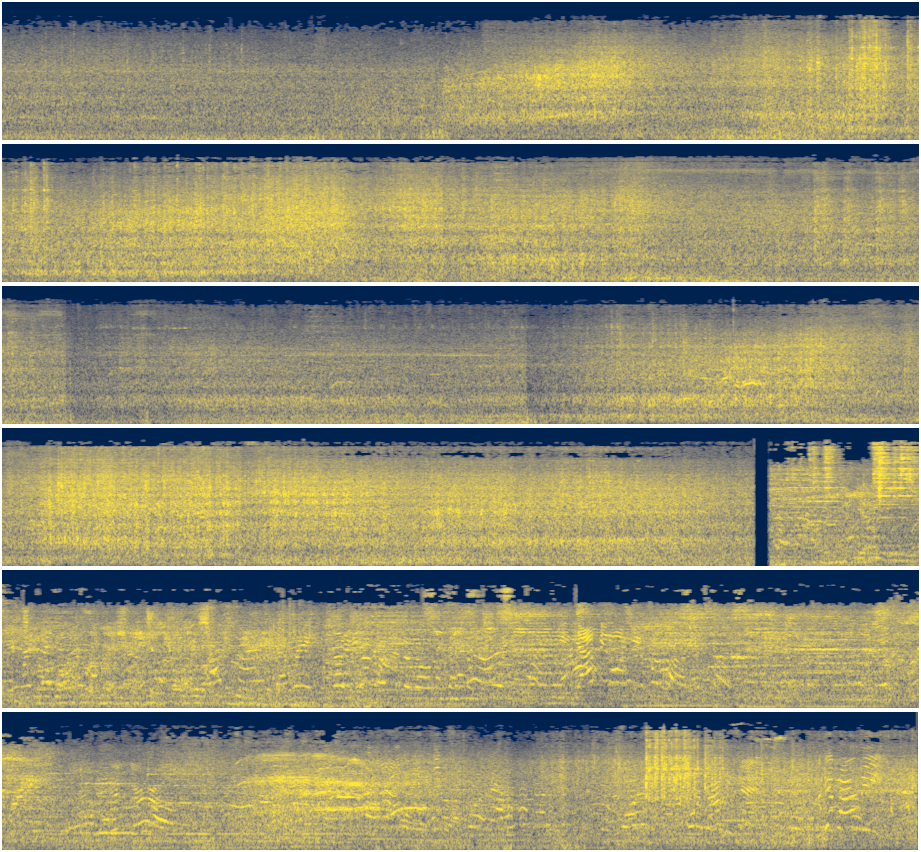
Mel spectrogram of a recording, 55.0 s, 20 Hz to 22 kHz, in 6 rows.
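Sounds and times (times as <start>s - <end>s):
roller coaster wheels clattering: 1.1s - 20.6s, 23.5s - 44.2s, 47.4s - 55.0s.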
